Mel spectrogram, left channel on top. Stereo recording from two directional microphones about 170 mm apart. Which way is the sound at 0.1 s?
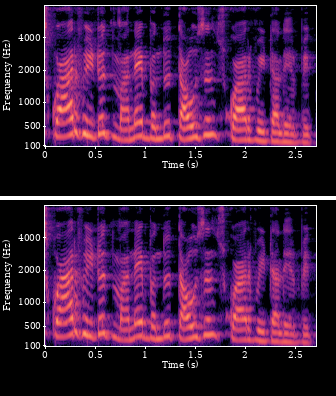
5° left (ahead or behind).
